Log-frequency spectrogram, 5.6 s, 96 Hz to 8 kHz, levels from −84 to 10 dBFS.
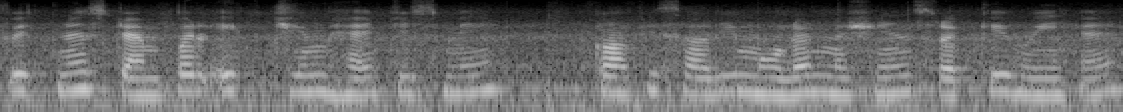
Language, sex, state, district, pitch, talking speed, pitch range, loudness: Hindi, female, Haryana, Rohtak, 200 Hz, 140 wpm, 190-215 Hz, -20 LUFS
